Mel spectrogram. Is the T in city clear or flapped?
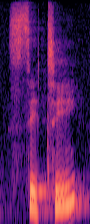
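clear. The T is pronounced clearly. "where we pronounce the T more clearly in British English"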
